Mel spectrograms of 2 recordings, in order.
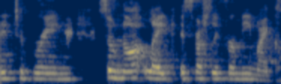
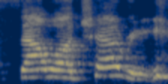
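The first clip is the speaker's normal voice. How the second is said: put-on thick, heavy German accent; 3 semitones higher, 4 dB louder than usual. Retelling a mix-up over a cookie, quoting his answer in a thick german accent. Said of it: "he had this very thick German accent".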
